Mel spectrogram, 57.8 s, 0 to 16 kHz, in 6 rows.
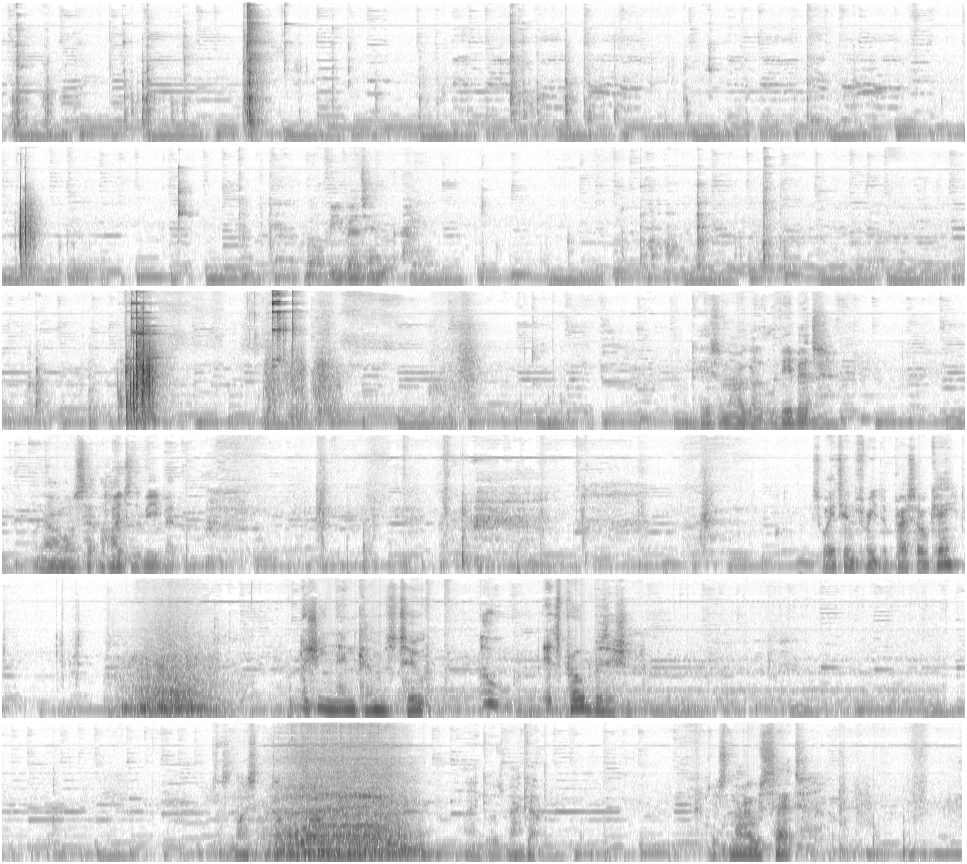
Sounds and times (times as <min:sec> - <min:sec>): Music: 0:00.0 - 0:57.7
Speech: 0:29.3 - 0:30.6, 0:37.0 - 0:38.5, 0:41.5 - 0:44.9, 0:55.2 - 0:56.3.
